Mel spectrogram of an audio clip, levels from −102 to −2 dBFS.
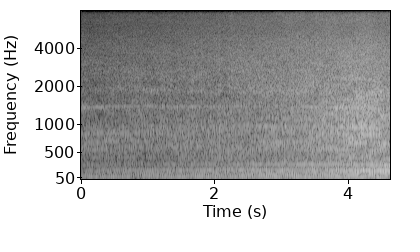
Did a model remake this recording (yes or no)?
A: yes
